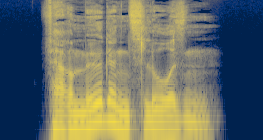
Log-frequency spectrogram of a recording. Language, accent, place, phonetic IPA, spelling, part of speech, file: German, Germany, Berlin, [fɛɐ̯ˈmøːɡn̩sloːzn̩], vermögenslosen, adjective, De-vermögenslosen.ogg
- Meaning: inflection of vermögenslos: 1. strong genitive masculine/neuter singular 2. weak/mixed genitive/dative all-gender singular 3. strong/weak/mixed accusative masculine singular 4. strong dative plural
